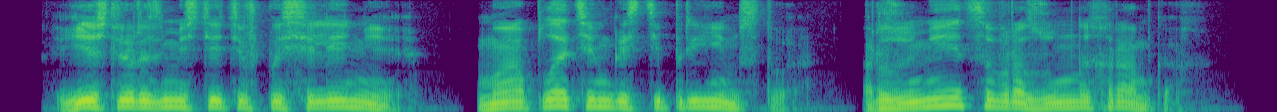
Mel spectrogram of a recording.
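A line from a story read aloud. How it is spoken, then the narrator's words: Calm. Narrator (Russian): спокойно сказал я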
